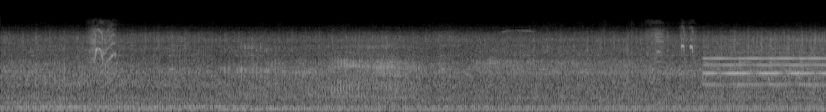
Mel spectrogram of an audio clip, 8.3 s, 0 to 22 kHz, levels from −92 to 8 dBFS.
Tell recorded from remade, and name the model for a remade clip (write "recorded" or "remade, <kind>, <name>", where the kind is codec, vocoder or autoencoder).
recorded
